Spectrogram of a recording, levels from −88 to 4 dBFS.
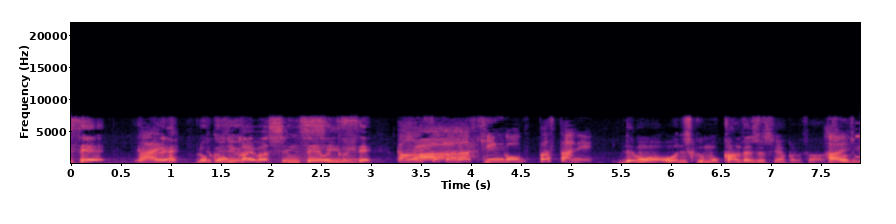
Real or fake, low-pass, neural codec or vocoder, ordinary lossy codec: real; 7.2 kHz; none; Opus, 64 kbps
